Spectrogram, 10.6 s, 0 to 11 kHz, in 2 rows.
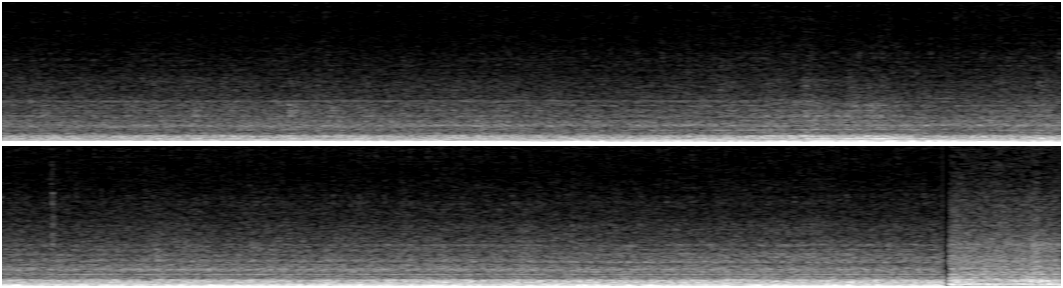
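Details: Massey Ferguson 40 combine (possibly 1996), sat 3 years, fuel and electrics refreshed, running with the small clicking lift pump; deep steady diesel rumble, even heavy beat, no knocks or misses, shaking the machine considerably; normal running.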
